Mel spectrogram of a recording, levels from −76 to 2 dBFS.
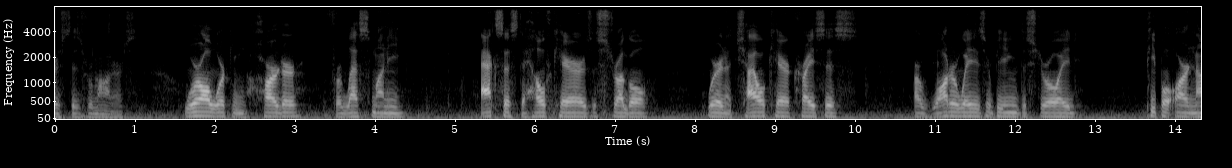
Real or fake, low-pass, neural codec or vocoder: real; 7.2 kHz; none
